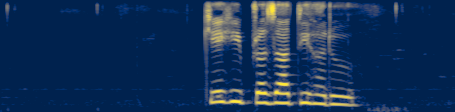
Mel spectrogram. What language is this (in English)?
Nepali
